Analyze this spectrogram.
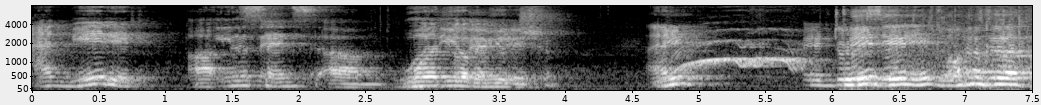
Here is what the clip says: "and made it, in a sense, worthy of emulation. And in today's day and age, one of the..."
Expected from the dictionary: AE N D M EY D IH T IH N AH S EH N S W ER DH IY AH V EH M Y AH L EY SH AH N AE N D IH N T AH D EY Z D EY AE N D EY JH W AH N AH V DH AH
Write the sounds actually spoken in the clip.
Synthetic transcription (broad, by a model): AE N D M EY D IH T IH N AH S EH N S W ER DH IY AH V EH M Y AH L EY SH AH N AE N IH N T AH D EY D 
